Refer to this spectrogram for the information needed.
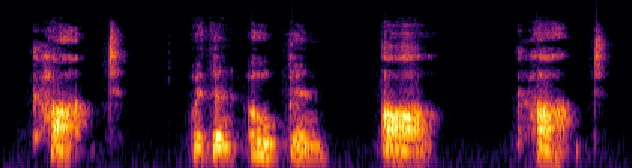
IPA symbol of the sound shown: kɒt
